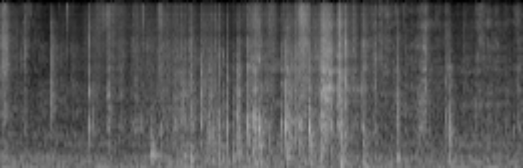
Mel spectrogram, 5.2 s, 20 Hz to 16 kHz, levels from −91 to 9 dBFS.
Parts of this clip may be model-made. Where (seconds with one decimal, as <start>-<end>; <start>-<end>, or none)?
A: 0.6-3.7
